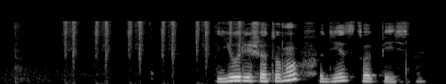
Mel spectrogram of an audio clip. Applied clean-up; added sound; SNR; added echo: classical method spectral subtraction.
